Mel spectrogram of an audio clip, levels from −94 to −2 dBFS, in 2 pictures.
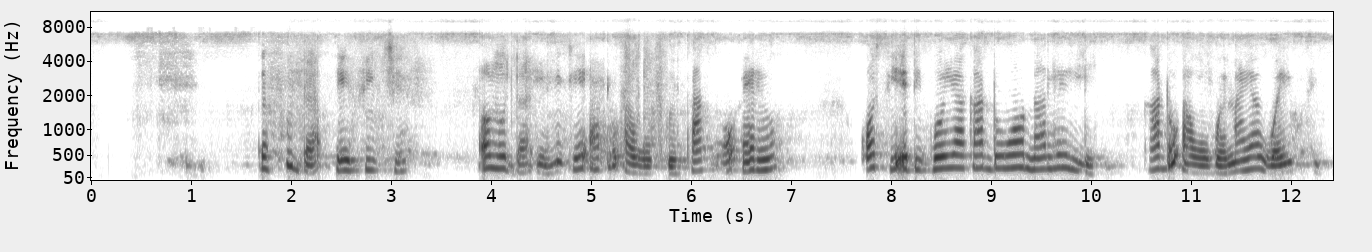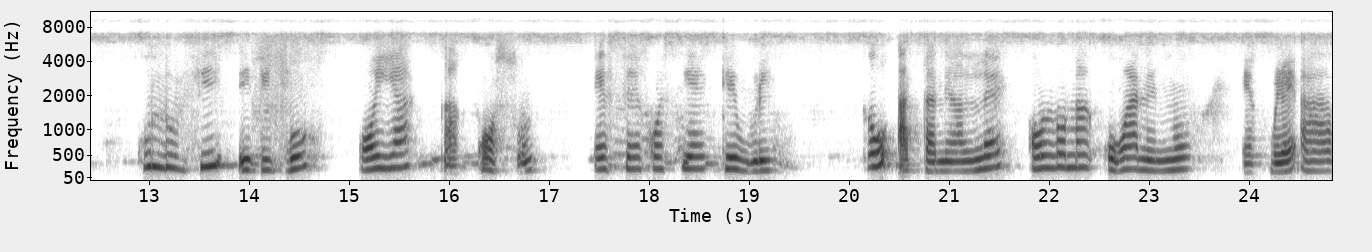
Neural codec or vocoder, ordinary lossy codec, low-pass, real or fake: codec, 16 kHz, 4 kbps, X-Codec, HuBERT features, trained on general audio; Opus, 32 kbps; 7.2 kHz; fake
